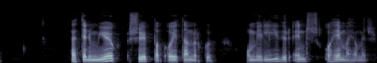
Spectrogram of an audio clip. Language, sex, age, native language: Icelandic, male, 30-39, Icelandic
